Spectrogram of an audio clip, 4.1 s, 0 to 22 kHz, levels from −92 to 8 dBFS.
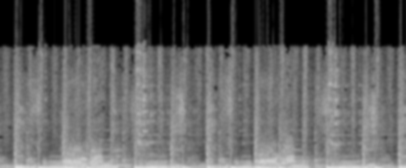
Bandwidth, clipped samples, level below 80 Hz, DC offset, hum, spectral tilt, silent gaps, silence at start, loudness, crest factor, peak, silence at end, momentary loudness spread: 17 kHz; 1%; -12 dBFS; under 0.1%; none; -5.5 dB/octave; none; 0 s; -9 LUFS; 8 dB; 0 dBFS; 0 s; 3 LU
